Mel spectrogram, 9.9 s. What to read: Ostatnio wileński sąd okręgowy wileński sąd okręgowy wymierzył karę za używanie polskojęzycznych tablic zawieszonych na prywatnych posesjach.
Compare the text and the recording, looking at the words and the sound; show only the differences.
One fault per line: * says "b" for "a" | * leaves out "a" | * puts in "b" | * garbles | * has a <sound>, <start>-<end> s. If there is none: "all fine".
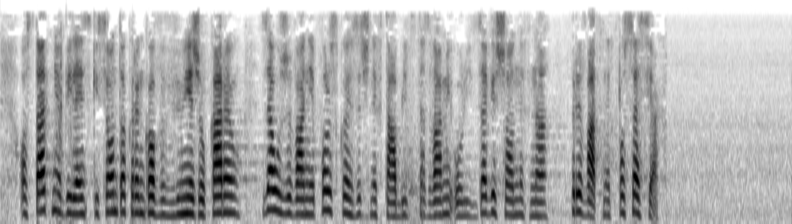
* leaves out "wileński sąd okręgowy"
* puts in "z nazwami ulic"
